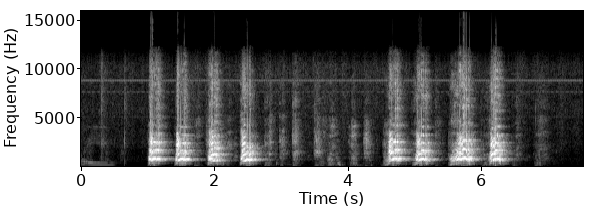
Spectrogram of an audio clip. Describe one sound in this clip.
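A dog barks loudly in repeated bursts close by.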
